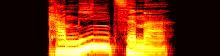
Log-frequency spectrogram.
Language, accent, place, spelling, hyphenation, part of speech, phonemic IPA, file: German, Germany, Berlin, Kaminzimmer, Ka‧min‧zim‧mer, noun, /kaˈmiːnˌt͡sɪmɐ/, De-Kaminzimmer.ogg
- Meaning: fireplace room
